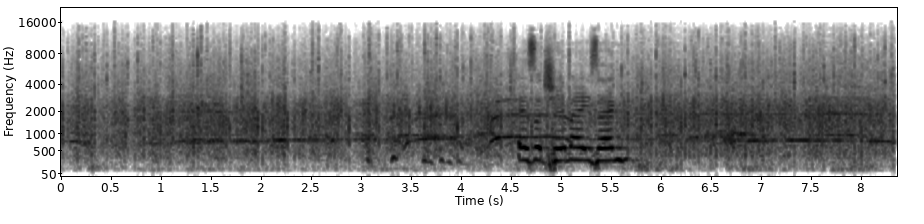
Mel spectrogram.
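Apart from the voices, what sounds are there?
audience applause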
